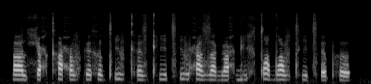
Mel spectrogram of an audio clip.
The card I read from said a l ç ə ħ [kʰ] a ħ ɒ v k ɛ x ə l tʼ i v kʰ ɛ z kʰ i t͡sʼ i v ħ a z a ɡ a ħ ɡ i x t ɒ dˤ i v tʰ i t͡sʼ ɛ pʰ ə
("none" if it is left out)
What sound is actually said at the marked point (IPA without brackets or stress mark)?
kʰ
